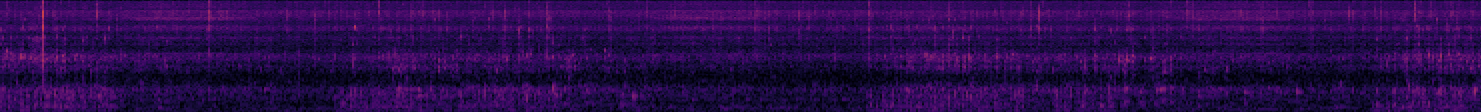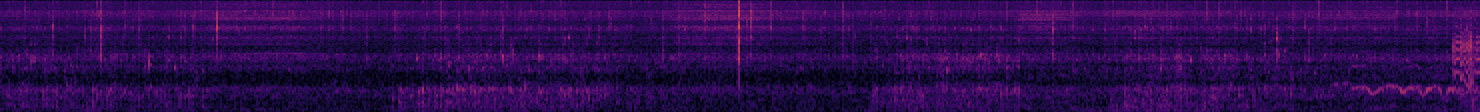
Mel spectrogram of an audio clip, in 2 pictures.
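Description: Scuba diver breathing through a regulator underwater: bubbly bursts of exhaled air about every five seconds, each lasting two to three seconds, with quieter stretches between.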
